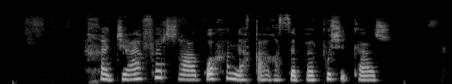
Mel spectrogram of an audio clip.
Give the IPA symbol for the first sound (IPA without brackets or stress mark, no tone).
χ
